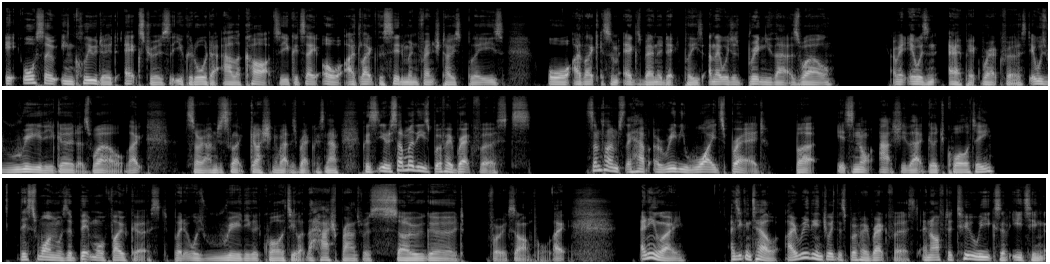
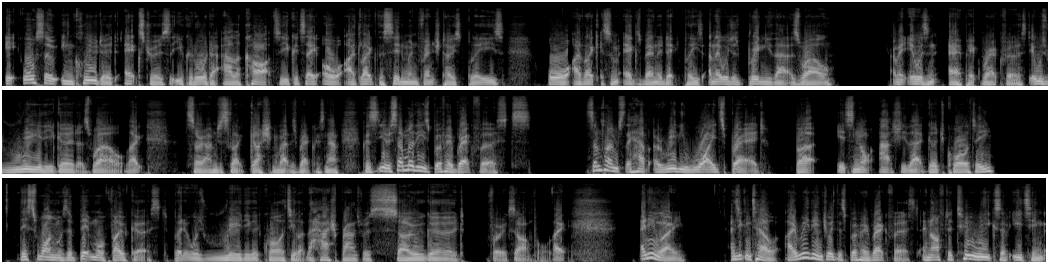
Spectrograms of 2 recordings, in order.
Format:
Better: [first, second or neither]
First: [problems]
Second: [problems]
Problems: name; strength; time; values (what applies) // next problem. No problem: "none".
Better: first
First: none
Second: distortion; slight; 8% of the sound clipped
